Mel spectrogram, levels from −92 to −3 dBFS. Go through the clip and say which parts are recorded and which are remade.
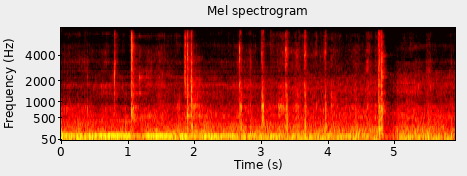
0.0-3.3 remade; 3.3-5.3 recorded; 5.3-5.9 remade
